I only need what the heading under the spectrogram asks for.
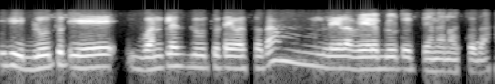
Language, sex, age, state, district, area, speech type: Telugu, male, 18-30, Telangana, Khammam, urban, conversation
